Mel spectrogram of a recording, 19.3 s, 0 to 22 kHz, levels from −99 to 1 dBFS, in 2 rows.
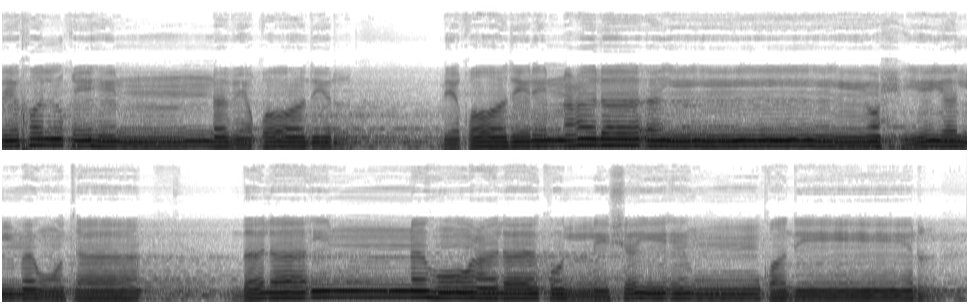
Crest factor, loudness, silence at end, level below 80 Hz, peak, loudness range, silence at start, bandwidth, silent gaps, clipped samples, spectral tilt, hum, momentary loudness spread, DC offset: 12 dB; -13 LUFS; 0 s; -46 dBFS; 0 dBFS; 4 LU; 0 s; 3.7 kHz; none; under 0.1%; -11.5 dB/octave; none; 10 LU; under 0.1%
